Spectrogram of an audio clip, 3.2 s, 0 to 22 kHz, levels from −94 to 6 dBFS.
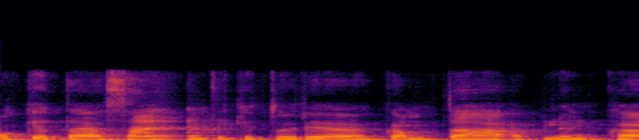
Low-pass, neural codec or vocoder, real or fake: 10.8 kHz; codec, 24 kHz, 3.1 kbps, DualCodec; fake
